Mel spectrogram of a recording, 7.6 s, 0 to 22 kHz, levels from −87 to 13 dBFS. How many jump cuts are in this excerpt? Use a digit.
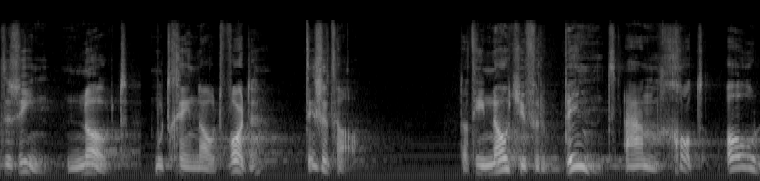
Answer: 2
